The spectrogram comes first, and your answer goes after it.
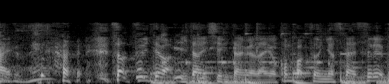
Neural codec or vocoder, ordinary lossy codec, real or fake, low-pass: none; MP3, 32 kbps; real; 7.2 kHz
